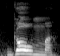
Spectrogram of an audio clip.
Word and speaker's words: Gom: How do you pronounce it? Gom. Like ghost.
